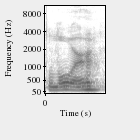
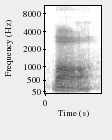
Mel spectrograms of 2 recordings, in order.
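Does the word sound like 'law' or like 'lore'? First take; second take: lore; law. First: The vowel is r-coloured, sounding like lore. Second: The vowel is a plain open aw sound. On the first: The speaker calls it wrong. "you're saying like lore" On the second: The speaker calls it right. "say the L sound first and then at all"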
